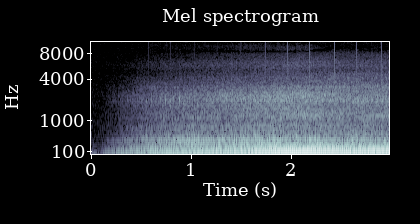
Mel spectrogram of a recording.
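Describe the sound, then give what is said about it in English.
A recording of an oscillating fan, played by Google Assistant, runs with a steady, droning whir and low hum that swells in over the first second, with faint regular ticking on top and no voices. “Here's the sound of an oscillating fan.”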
